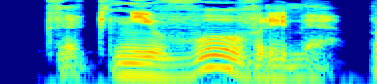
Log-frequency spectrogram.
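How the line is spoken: Muttering. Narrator (Russian): пробормотал

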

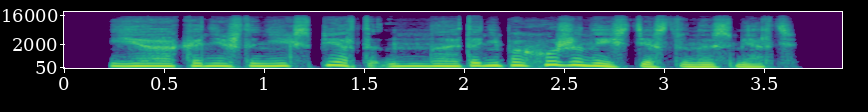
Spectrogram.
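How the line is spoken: Whisper. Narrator (Russian): прошептала Алиса

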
